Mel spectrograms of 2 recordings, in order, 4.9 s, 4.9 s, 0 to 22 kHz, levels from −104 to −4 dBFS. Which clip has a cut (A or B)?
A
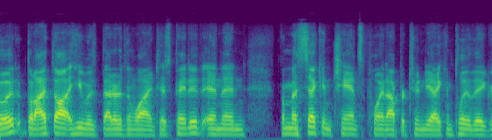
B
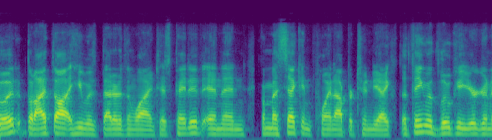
B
